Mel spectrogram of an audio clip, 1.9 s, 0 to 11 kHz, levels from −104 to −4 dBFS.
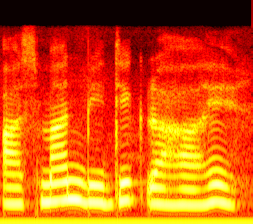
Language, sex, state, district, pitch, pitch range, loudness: Hindi, female, Arunachal Pradesh, Papum Pare, 215 Hz, 205-235 Hz, -15 LUFS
